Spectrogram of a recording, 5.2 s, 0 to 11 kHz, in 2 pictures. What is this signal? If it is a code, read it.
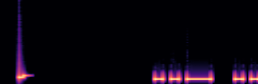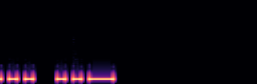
Morse code, heard as a keyed tone, about 15 wpm, 700 Hz. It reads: UHU
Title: Three Challenging Letter-Number Combinations 15wpm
